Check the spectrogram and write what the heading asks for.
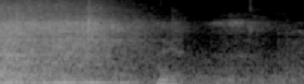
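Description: Near silence: a man's voice trails off and fades in the first second, with one brief faint low sound about a second in, then only faint room tone.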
